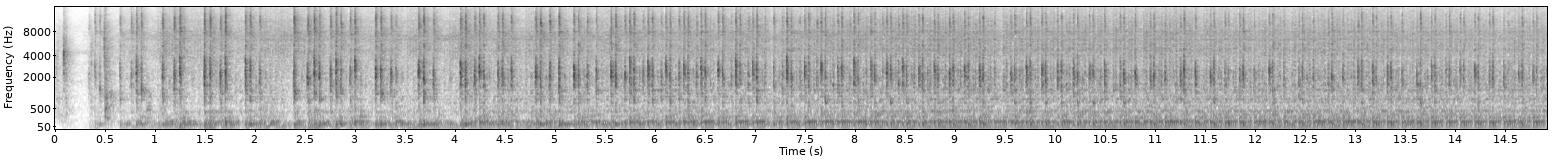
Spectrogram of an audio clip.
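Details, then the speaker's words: Bagged mini truck, first start after build, fuel poured in carb, possibly flooded, new small muffler replacing a MagnaFlow: loud, raspy, tractor-like idle with coarse low rumble; louder than before, owner unsure about new muffler. "well it's uh it makes noise it's definitely louder than it used to be not totally sold on the new muffler"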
